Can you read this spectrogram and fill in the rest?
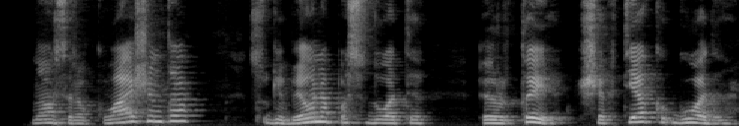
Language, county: Lithuanian, Vilnius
